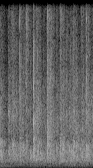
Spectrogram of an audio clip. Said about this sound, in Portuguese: Fique de pé e dê uma salva de palmas para o Senhor, bem forte. Se você crê nisso, aleluia.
